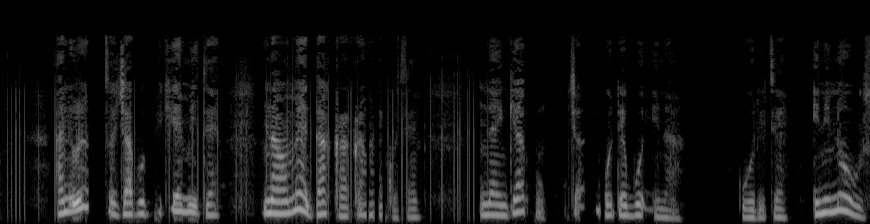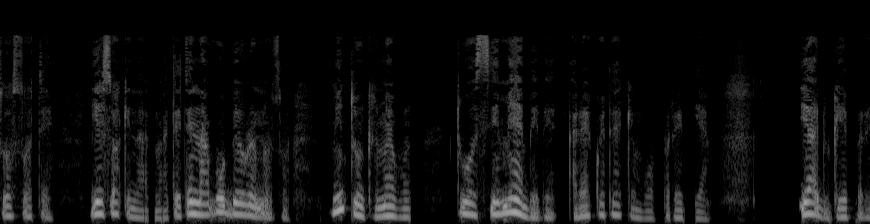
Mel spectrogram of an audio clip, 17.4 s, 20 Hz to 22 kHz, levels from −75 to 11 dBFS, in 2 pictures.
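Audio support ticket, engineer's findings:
Rough, grainy speech through the whole clip, noise filling the gaps between harmonics, top band thin and synthetic-sounding. Likely low-delay AAC compression (AAC-ELD) at a rate that fits 32 kbps. Short frames resolve pitch harmonics poorly, and the low rate leaves too few bits, so damage is plainly audible.

Train of clicks, 0.08 to 4.89 s: irregular ticking and popping, roughly 50 clicks at about 12 per second, peaks roughly 10 dB above the speech, audible in pauses too. Same-shaped pulses, likely interference from nearby equipment or a faulty connection.

AAC frame loss with muting: soft-edged holes. At 0.87 s (180 ms), 3.65 s (140 ms in bursts over 200 ms), 5.99 s (60 ms, just before "te bo ina worite"), 10.13 s (120 ms in bursts over 200 ms, just before "bu be wra meso"), 12.79 s (140 ms), 15.53 s (120 ms, just after "te ke mbo pri"). Lost frames decoded as zero spectrum. 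Overlapping windows fade each gap out and in.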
